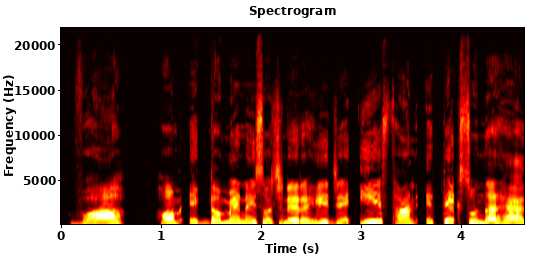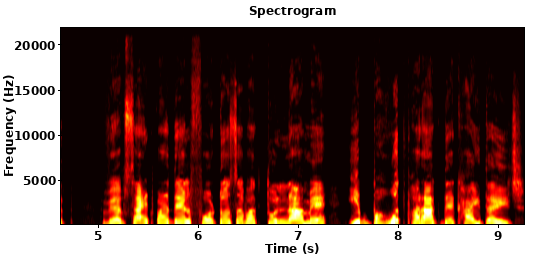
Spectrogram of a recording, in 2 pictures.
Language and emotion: Maithili, surprised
